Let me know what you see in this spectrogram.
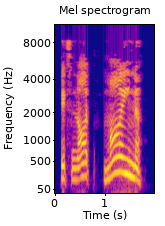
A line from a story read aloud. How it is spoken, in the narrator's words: he groaned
